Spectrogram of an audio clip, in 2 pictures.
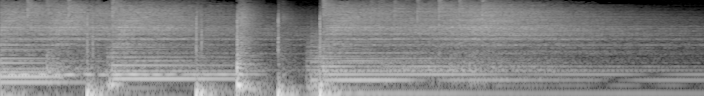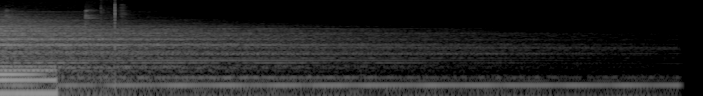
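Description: Closing bars of a band piece: a handful of last hits on an electronic drum kit, then a cymbal wash and a held chord ring out and fade away. By about eight seconds in they die to silence.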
